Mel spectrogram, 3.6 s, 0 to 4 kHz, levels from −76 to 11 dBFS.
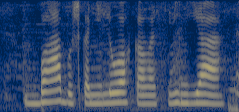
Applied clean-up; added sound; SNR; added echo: none; none; none; none.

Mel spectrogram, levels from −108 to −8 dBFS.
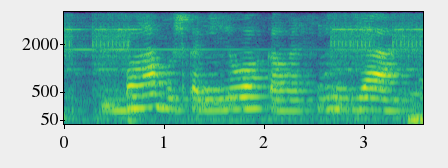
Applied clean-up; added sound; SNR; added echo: none; Telephone; 15 dB; reverberation time 0.4 s.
